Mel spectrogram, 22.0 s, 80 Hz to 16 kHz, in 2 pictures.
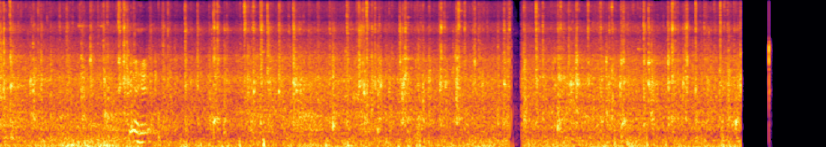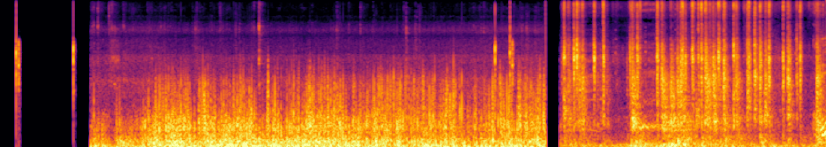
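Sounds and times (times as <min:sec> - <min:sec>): hail and heavy rain: 0:00.0 - 0:09.9, 0:18.5 - 0:22.0
wind: 0:00.0 - 0:09.9, 0:12.2 - 0:22.0.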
